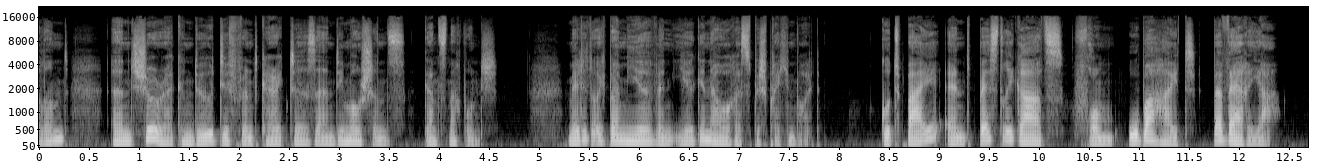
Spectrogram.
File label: english with heavy german accent; Muttersprache Deutsch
